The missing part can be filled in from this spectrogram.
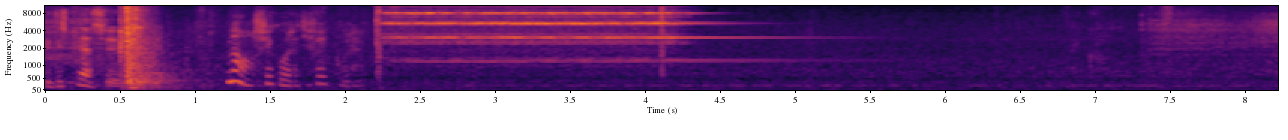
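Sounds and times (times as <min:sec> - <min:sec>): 
speech: 0:00.0 - 0:02.4
low room hum: 0:00.0 - 0:08.2
electric doorbell ringing: 0:02.2 - 0:05.6.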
